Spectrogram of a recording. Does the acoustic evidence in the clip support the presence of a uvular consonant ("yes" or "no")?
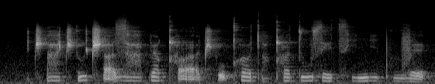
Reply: yes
